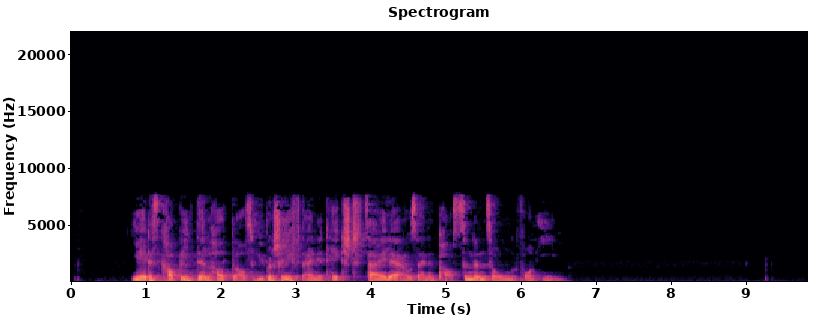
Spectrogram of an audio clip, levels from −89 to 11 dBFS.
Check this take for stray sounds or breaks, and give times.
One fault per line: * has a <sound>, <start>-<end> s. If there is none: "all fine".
all fine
